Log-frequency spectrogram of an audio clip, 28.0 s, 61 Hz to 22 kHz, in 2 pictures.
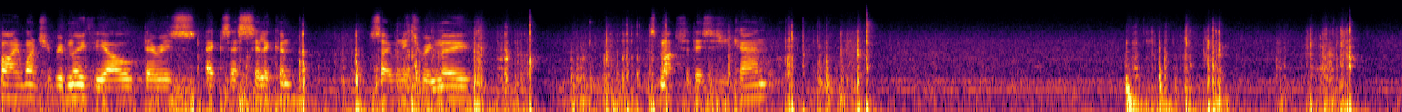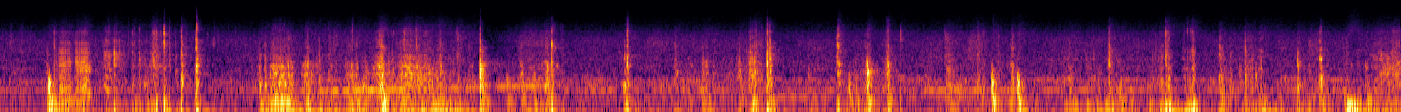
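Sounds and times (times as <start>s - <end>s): faint steady hum: 0.0s - 28.0s
scraping sealant: 11.3s - 28.0s.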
